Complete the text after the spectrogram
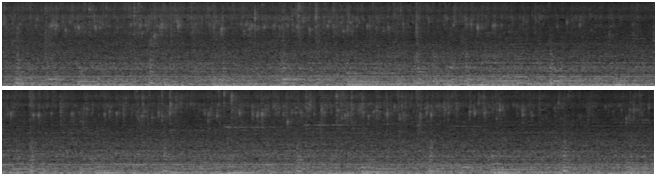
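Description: Hands squish raw minced meat.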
